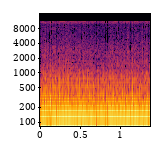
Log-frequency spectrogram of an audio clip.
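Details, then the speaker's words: 1998 Buick Park Avenue with over 200,000 miles while driving: a steady, deep low drone from the tailpipe with no rasp or ticking. This is an unusually loud exhaust. "I got a pretty loud exhaust I don't know if you can hear it very"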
